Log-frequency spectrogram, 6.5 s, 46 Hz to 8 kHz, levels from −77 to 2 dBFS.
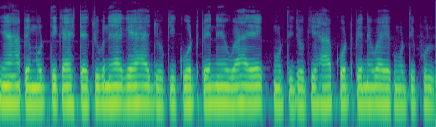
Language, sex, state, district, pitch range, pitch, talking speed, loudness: Hindi, male, Odisha, Khordha, 115-120 Hz, 120 Hz, 230 wpm, -15 LUFS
